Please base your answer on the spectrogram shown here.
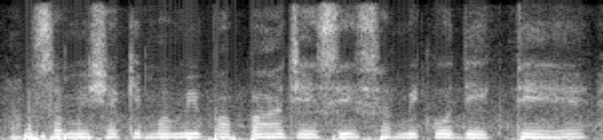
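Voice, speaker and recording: A woman telling a romance story aloud in a plain, unhurried manner with small fillers. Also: lowish voice, completely flat delivery, noisy background. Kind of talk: storybook narration.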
